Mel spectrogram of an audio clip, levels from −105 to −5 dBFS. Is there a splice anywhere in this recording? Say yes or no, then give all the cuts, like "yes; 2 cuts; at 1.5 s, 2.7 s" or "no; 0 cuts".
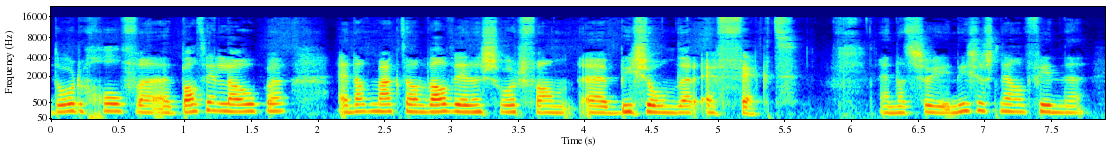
no; 0 cuts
